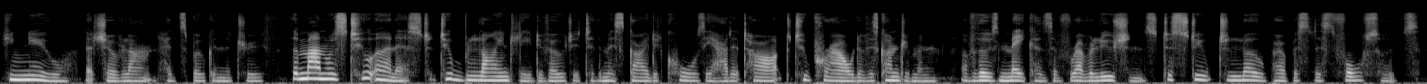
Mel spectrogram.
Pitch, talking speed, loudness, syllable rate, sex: 175 Hz, 170 wpm, -20 LUFS, 4.6 syllables/s, female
